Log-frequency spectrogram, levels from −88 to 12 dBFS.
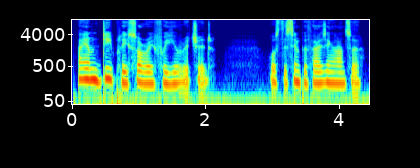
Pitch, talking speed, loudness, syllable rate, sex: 185 Hz, 150 wpm, -17 LUFS, 5.3 syllables/s, female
